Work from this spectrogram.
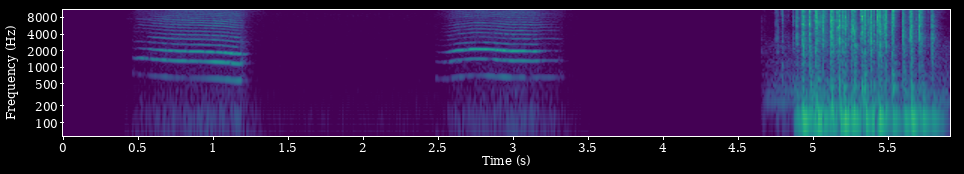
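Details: Domestic cat named Gaeul crying softly whenever its owner sneezes, as if telling them not to: two short, quiet, slightly falling harmonic meows about two seconds apart, followed by a loud human sneeze.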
